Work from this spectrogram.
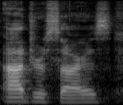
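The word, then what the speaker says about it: hadrosaurs: By the way, they're pronounced Adrosaurs. Be cursed with this information too.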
